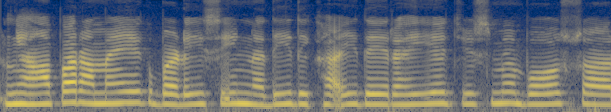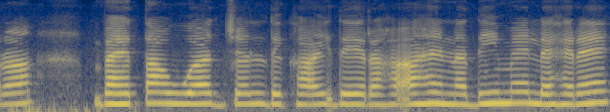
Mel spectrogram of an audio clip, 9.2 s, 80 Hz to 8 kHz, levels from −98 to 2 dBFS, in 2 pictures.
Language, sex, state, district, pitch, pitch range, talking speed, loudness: Hindi, male, Uttar Pradesh, Etah, 235 Hz, 230-245 Hz, 165 wpm, -18 LUFS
